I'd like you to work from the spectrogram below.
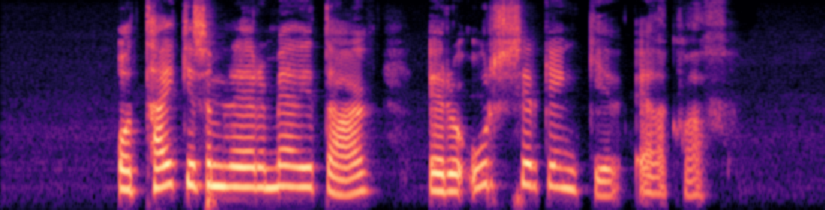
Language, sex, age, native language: Icelandic, female, 20-29, Icelandic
